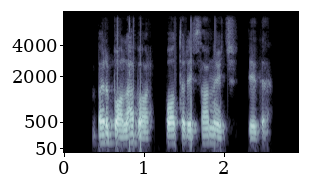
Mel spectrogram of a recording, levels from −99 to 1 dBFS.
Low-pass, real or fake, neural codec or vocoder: 7.2 kHz; fake; vocoder, 44.1 kHz, 128 mel bands every 512 samples, BigVGAN v2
